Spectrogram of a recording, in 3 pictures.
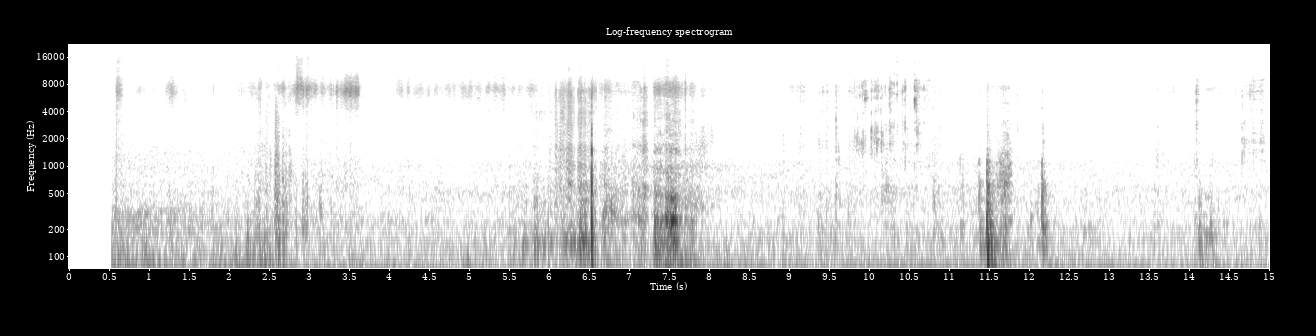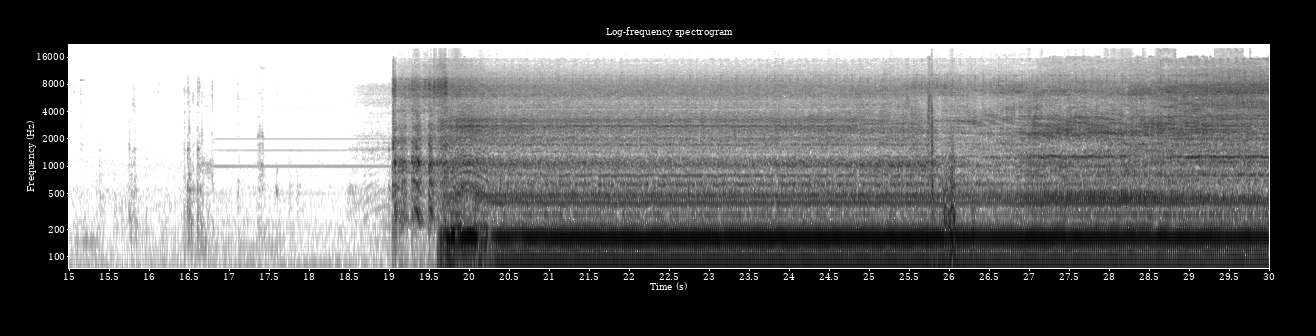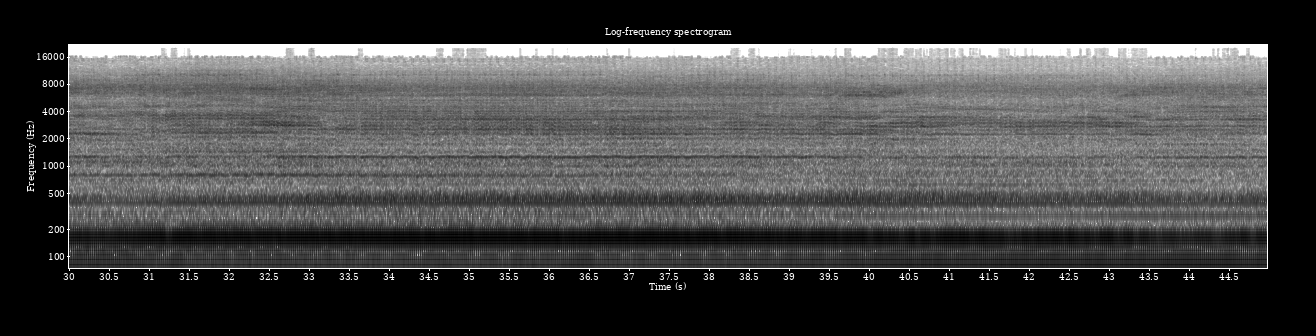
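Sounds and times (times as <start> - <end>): car engine starting and idling: 18.6 - 44.9.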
